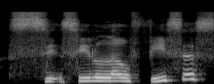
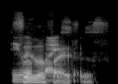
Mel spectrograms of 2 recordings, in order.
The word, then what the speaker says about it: Coelophysis: Do you know how to say it? Coelophysis, I think. Coelophysis. Coelophysis. Oh, I guess I added a EO. You were closer than I was. Here, let's listen to this.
